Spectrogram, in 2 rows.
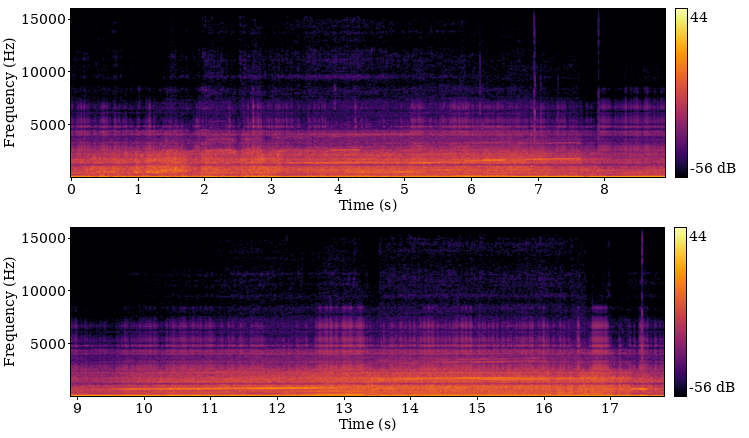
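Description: In-cabin sound of a Mk2 Ford Escort's Mazda RX-8 rotary engine accelerating hard on track. The revs climb steadily, drop with an upshift about 8 seconds in and again about 13 seconds in, then climb again. A heavy low road-and-wind rumble runs underneath.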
